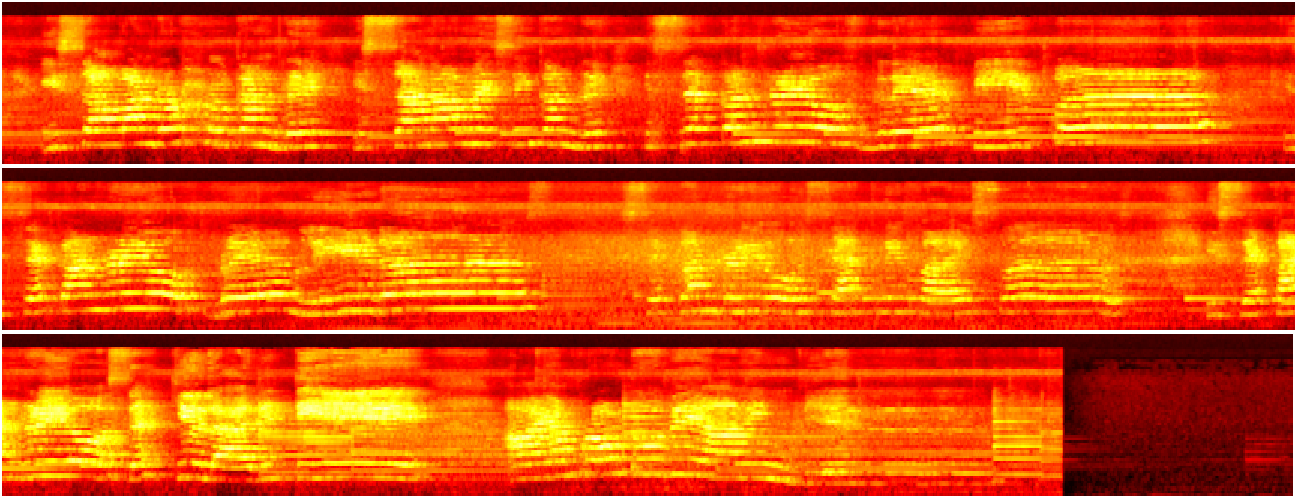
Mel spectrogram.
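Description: A young girl singing a song solo in a high child's voice.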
